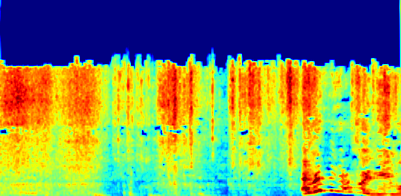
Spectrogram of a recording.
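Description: Paper and tissue paper rustling as hands dig into a cardboard box and pull out the packing, with a few soft knocks. About three seconds in, a drawn-out excited exclamation, falling in pitch, takes over.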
